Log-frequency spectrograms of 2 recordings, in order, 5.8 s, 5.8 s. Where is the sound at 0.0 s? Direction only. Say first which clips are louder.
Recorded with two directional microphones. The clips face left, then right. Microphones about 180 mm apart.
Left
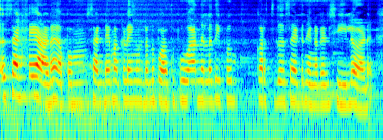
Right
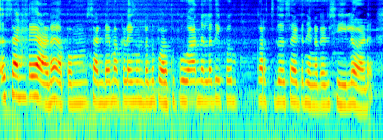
Right 2 dB; 30° right (ahead or behind).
